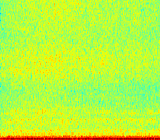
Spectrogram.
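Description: Steady mechanical hum of a large barrel-shaped coffee roaster drum slowly turning espresso-blend beans with a stirring rod, a continuous low drone with no distinct beats.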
